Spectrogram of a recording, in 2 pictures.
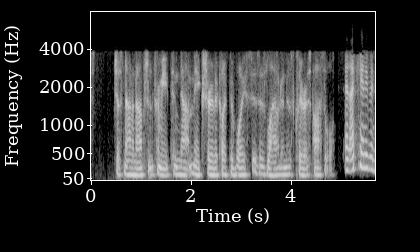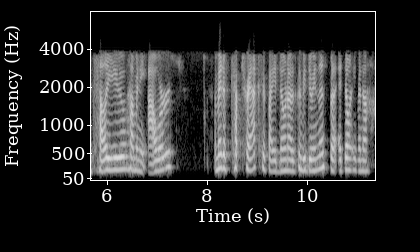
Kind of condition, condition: link, phone line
